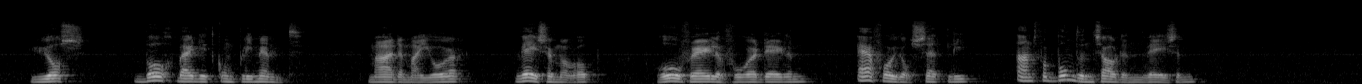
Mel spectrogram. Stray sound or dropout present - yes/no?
no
